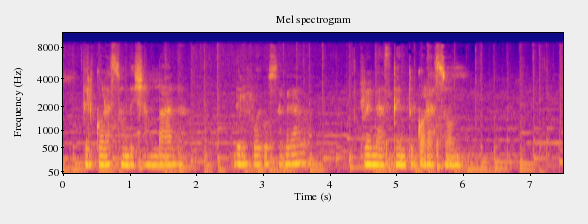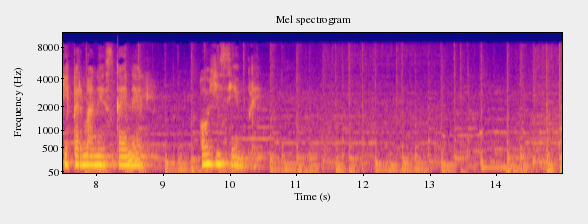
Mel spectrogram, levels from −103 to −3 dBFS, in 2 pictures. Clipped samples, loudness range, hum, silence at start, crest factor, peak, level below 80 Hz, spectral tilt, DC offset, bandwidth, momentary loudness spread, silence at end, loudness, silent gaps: under 0.1%; 14 LU; none; 0 s; 22 dB; 0 dBFS; -40 dBFS; -6 dB/octave; under 0.1%; 9 kHz; 18 LU; 0 s; -20 LUFS; none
